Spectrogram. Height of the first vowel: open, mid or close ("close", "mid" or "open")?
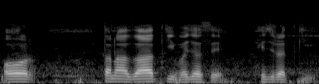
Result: mid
